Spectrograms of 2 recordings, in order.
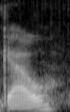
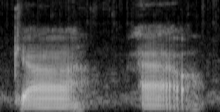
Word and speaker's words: Gao: Next chapter, getting better, Boulder bash, lightning bolt, Gutava, and Gao. It's actually pronounced Ga a o.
